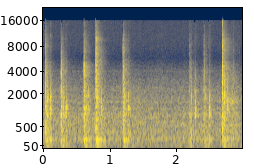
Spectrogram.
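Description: Keys clatter on a computer keyboard as a Linux install command is typed, a quick irregular run of close, crisp clicks with short pauses between bursts.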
